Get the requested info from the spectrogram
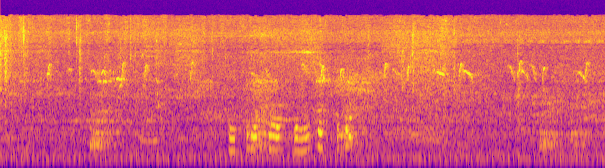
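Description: A chicken clucking in a short run of quick calls about two seconds in, over a steady low hum, with faint high chirps scattered through.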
